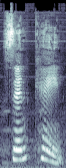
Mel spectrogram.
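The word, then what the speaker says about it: cinquain: okay now sinking yes let's all pronounce that sin cain c-i-n-q-u-a-i-n and the first part of that word comes from a french word namely sun sunk i always have to go and do my little french practice here okay so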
